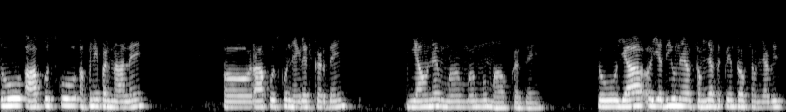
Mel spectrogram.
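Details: Hindi-speaking man who describes himself as a person who stutters, in a role-played stammering interview, with part-word repetitions; stuttering.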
